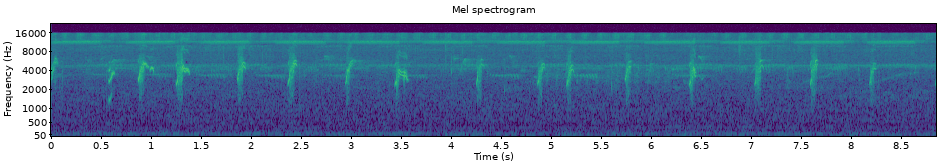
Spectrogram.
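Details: Nestling stripe-throated bulbul being fed by its parents, giving a steady, evenly spaced series of sharp high chirps about twice a second for nearly nine seconds.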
